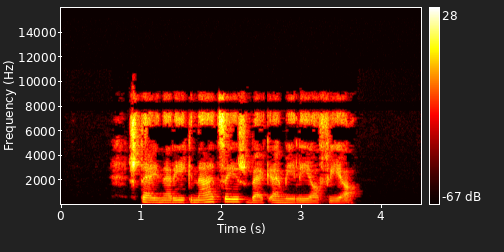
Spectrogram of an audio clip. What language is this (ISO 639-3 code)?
hun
